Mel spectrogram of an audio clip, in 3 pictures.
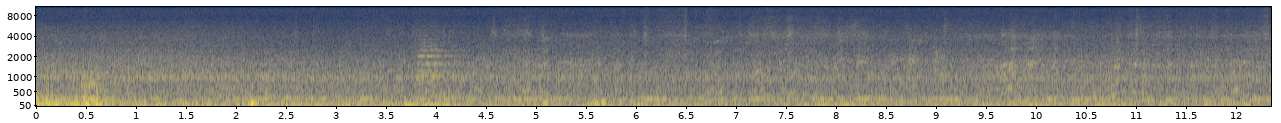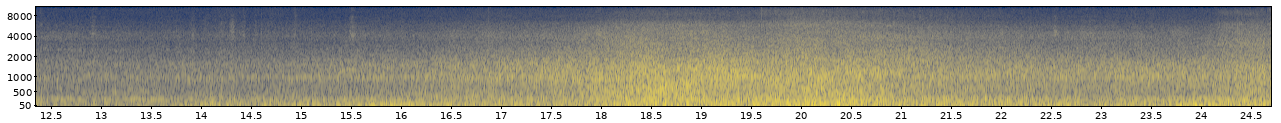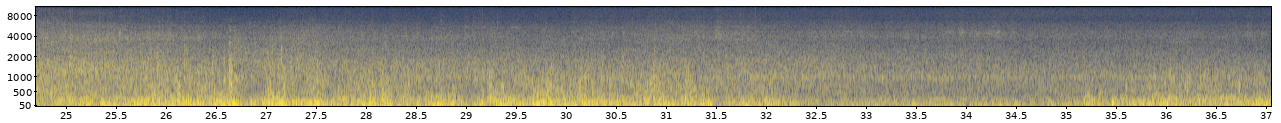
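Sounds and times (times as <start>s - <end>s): wind buffeting microphone: 0.0s - 3.0s, 18.9s - 37.0s
road traffic: 0.0s - 37.0s
car passing: 15.9s - 37.0s.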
